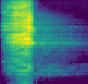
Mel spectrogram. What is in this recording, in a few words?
Dagger Heavy Whoosh Wind Up Accent; Weapons; Player; Swords; Fey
